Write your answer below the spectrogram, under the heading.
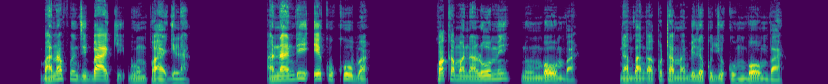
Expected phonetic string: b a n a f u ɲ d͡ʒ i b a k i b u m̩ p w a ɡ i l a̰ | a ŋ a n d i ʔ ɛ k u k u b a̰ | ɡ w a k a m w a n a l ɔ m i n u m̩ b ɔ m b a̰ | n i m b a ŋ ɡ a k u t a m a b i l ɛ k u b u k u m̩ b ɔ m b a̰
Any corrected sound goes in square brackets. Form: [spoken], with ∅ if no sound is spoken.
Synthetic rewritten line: b a n a f u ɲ d͡ʒ i b a k i b u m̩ p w a ɡ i l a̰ | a [n] a n d i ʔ ɛ k u k u b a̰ | [k] w a k a m w a n a l ɔ m i n u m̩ b ɔ m b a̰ | n [a] m b a ŋ ɡ a k u t a m a b i l ɛ k u [ɟ] u k u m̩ b ɔ m b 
